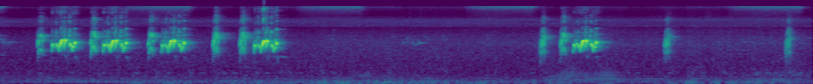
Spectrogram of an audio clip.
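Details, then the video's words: Sooty-headed bulbul 'cengkram' rival-summoning lure: a quick series of five gravelly chattering notes, a pause, then another cluster of chirps and scattered clicks, over a soft low background rumble. "Pikat Kutilang Cengkram Memanggil Musuh Terkuat Sepanjang Masa"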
